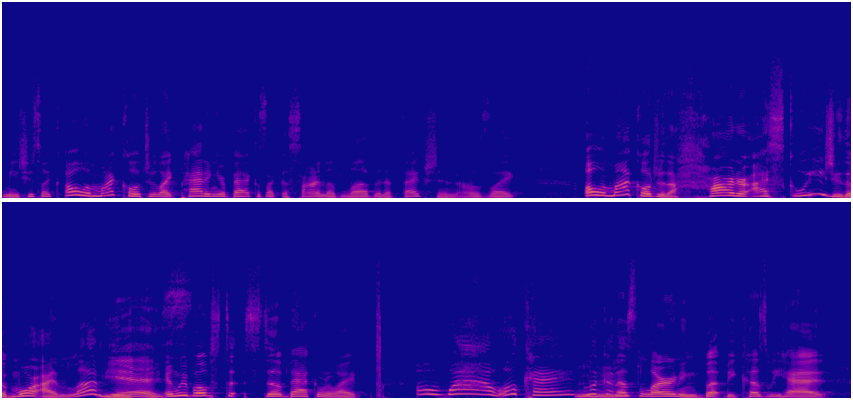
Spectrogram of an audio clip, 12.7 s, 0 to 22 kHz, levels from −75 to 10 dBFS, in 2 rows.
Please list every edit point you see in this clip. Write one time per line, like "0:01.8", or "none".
none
